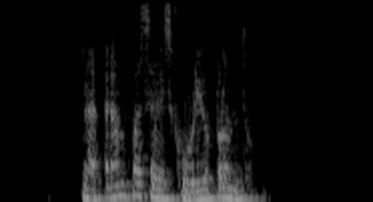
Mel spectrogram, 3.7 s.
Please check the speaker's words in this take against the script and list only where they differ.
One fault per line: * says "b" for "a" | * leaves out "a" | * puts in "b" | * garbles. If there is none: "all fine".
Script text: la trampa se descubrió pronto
all fine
